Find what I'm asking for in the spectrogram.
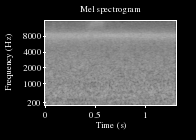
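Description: Steady rushing water pouring out of a mountainside in Japan close by, a dense, even hiss with no pauses and no voices.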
